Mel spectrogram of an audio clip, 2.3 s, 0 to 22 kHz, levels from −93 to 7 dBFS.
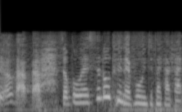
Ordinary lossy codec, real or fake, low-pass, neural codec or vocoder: Opus, 16 kbps; fake; 7.2 kHz; codec, 16 kHz, 0.5 kbps, X-Codec, HuBERT features, trained on LibriSpeech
